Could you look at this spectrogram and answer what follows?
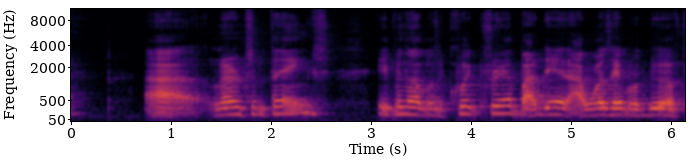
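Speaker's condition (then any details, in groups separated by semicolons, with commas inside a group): Cerebral palsy; power wheelchair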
